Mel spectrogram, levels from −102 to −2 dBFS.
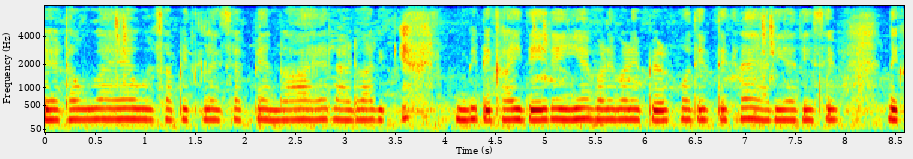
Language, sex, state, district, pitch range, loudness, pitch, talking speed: Hindi, female, Bihar, Jamui, 205-210 Hz, -18 LUFS, 210 Hz, 190 wpm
